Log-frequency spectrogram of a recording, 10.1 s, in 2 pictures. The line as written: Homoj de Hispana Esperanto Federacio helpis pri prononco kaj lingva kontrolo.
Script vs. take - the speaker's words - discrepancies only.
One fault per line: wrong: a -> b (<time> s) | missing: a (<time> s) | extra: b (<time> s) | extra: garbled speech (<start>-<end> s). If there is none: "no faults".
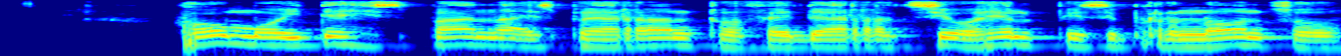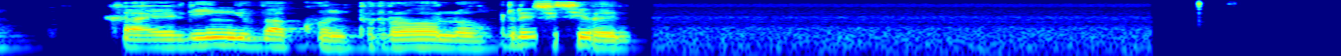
missing: pri (4.1 s)
extra: garbled speech (6.9-7.4 s)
